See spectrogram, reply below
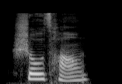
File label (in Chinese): "收藏", Chinese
